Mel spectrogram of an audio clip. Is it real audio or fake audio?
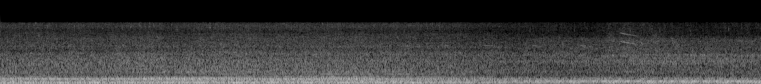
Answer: real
